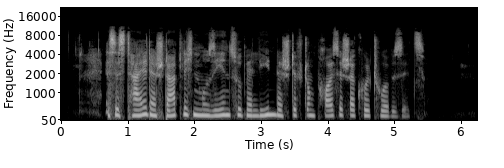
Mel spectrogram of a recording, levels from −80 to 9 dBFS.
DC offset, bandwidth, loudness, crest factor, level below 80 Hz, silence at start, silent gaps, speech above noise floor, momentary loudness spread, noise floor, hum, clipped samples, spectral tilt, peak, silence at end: under 0.1%; 11.5 kHz; -21 LUFS; 22 dB; -64 dBFS; 0.25 s; none; 44 dB; 13 LU; -67 dBFS; none; under 0.1%; -2.5 dB/octave; -2 dBFS; 0.8 s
